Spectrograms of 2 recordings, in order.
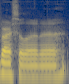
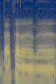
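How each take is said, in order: First: The c is said like an s. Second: The c is said like a th.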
